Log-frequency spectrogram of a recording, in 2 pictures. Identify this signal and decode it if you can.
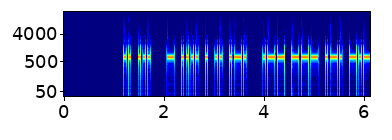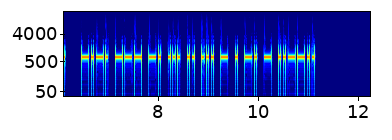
Morse code, heard as a keyed tone, about 25 wpm, 700 Hz. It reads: IS THEIR WORK CONSISTENT?
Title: Sentences from Top 1500 Words 25wpm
